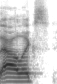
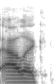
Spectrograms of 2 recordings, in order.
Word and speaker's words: Alex: Alec. Well, it's spelled Alex. He calls himself Alec.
